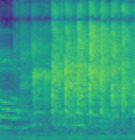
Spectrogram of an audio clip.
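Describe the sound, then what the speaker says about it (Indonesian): A classroom group claps hands in a quick, rhythmic burst of sharp, evenly spaced beats, close and fairly loud, with voices heard underneath. "tepuk tangan dulu"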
